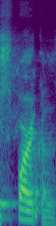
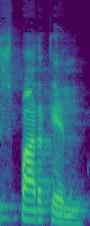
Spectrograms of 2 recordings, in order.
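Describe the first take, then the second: First: The P and R sound soft. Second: The P and R sound hard. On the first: The speaker calls it wrong. "Don't say sparkle" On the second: The speaker calls it right. "Kailangan matigas yung P tsaka R mo"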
